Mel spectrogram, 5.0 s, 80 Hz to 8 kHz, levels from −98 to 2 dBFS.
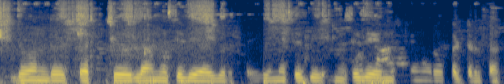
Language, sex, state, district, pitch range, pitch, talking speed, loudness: Kannada, male, Karnataka, Belgaum, 105-110 Hz, 105 Hz, 120 wpm, -19 LUFS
